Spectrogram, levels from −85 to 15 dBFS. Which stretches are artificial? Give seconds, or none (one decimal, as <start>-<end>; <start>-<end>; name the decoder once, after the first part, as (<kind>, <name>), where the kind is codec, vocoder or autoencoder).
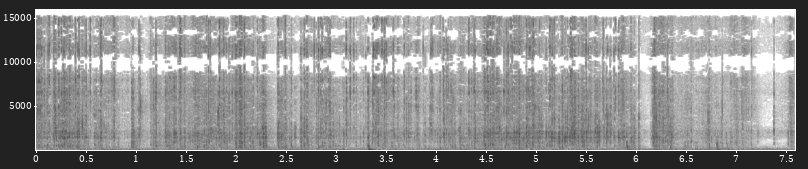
2.6-3.8 (vocoder, BigVGAN v2)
